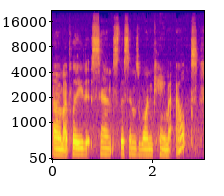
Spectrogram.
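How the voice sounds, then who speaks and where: A woman with a Southern US accent and a very deep, low pitch, in a dry, close sound with no echo. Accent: Southern American. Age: 20s. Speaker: gaming YouTuber. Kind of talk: gameplay voiceover. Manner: hesitant, many fillers.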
